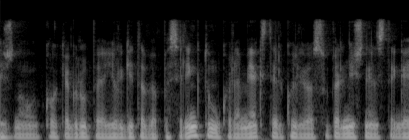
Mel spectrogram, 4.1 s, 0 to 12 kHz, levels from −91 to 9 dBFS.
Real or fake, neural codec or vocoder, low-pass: real; none; 7.2 kHz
